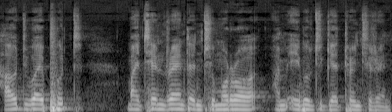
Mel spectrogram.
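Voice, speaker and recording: A man's fairly high-pitched voice, monotone, flat intonation, moderate pace. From Soweto, South Africa. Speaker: Bitcoin educator. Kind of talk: conference talk. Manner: hesitant, with filler words.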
